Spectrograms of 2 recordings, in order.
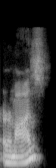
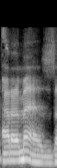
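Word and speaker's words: Hermès: And they said, Domino Sugar Factory is hosting an event for Hermes. Is that how you pronounce it? – Well, it depends if you want to do a very heavy French accent on it, but yes. – Hermes.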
